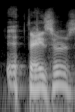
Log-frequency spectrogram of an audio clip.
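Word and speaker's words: Feser: blog is uh dense phasers is yes oh yeah yeah it's f-e-s-e-r but it's pronounced phaser yeah and not for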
